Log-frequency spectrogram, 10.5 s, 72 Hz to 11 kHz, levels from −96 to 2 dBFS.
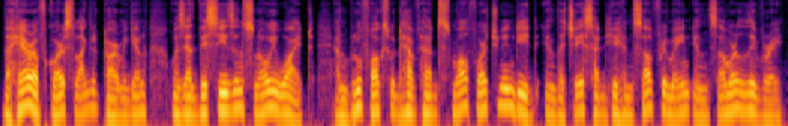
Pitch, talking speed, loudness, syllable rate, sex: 125 Hz, 185 wpm, -17 LUFS, 4.9 syllables/s, male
